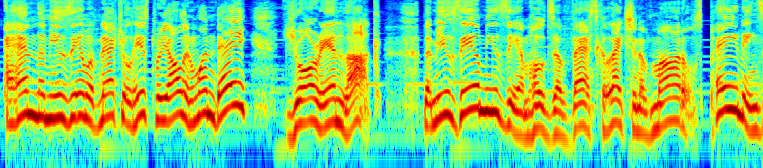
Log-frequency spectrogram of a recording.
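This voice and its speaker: Chirpy civic booster man for a radio comedy promo: high voice, swooping delivery, salesman polish. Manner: upbeat, salesman-like, theatrical. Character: cheerful small-town tourism promoter, folksy civic booster. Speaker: tourism board spokesman. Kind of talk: scripted promotional narration.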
